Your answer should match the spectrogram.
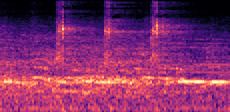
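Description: Three sharp thuds about half a second apart over a steady murmur of crowd voices: boxing gloves landing punches in a clinch.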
